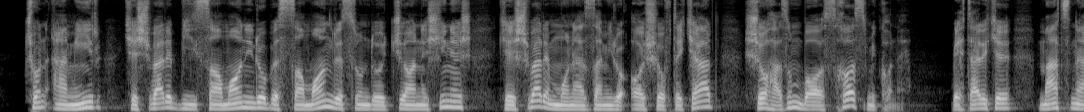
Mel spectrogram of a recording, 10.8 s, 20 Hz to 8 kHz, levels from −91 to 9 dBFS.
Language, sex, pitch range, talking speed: Persian, male, 110-140 Hz, 135 wpm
